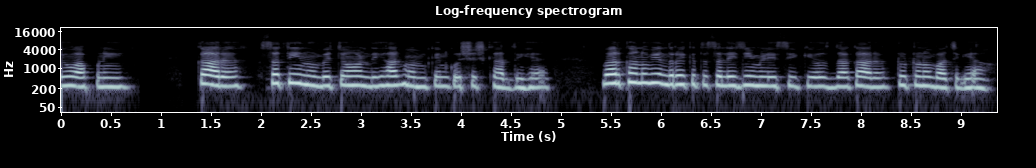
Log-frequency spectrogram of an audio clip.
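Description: A woman narrates a family story in a steady, earnest reading. Her voice is high, with a soft, mellow tone. The recording is dull and lo-fi.

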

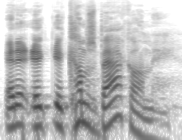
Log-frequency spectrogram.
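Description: Animated man preaching a sermon. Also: high-pitched, normal speed, slightly rough. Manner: animated storytelling, swings from loud to hushed. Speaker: guest preacher. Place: church sanctuary.

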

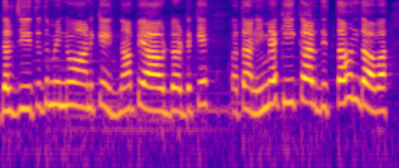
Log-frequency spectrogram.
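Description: A woman's voice: sits high, steady tone, fast, a bit bright, soft background music. A woman plays an offended neighbor who complains in an aggrieved tone. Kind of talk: family web series acting.

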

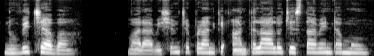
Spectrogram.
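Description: A woman's voice: sits high, fast talker, dark tone, dry recording, natural voice. A woman reading a storybook, voicing an affectionate elderly grandfather who asks fond questions.

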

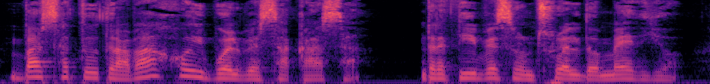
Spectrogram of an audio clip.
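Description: Reading first-person testimonies for an audiobook, this medium-pitched narrator stays calm and measured throughout. The translator's footnotes get read aloud too.

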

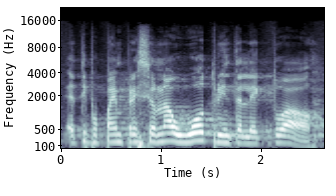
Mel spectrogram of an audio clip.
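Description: A young man with an Angolan Portuguese accent performing a stand-up comedy set on a theater stage, speaking into a handheld microphone. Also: a little fast. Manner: animated, jumps into high squeaky put-on voices. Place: theater stage with live audience.

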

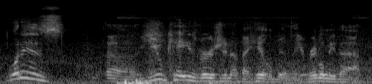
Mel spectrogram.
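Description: A man's voice: a little high, sing-song, moderate pace, crowd noise. A man, joking and teasing friends in gaming voice chat.

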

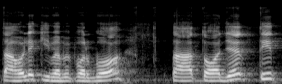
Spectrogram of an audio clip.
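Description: Male teacher, high register, patient spelled-out recitation drills, long drawn syllables, call-and-repeat. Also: lo-fi sound. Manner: slow, drawn-out syllables with repeated prompts to read along. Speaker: Quran reading teacher.

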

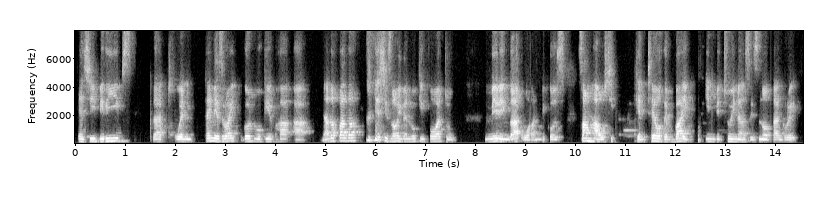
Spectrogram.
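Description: A woman in her thirties, an author appearing as a guest at a book club, shares a personal testimony in an earnest, faith-filled and reflective manner, often restarting her sentences. Her voice is low, steady and unhurried. The rough, reverberant recording was made in an indoor room with a backdrop.

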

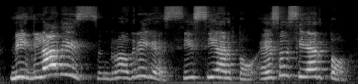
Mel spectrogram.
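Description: High-voiced chatty woman. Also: expressive, bright, forceful tone. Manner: chatty, greets viewers by name with slow drawn-out words; thinks aloud while working out prices. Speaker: baking channel host. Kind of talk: casual live-stream chat with viewers.

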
